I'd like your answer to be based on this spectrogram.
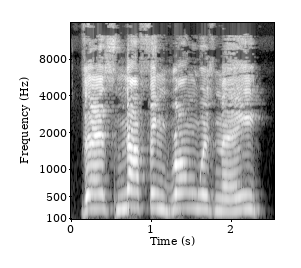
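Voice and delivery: very high-pitched, cross, snappy voice. Narrator reads the engine's reply to a kind question, said crossly. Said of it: "replied Thomas crossly".

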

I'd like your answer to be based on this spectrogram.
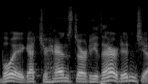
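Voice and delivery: put-on Irish accent. Quoting what a man says to someone, imitating an Irish accent. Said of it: "imagine with a more Irish accent".

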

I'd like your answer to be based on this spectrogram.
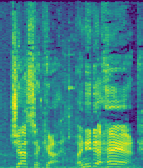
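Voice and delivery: very high, shrill yelled shout. Playing Resident Evil, the speaker calls to Jessica for help, shouting. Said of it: "Why are you shouting?".

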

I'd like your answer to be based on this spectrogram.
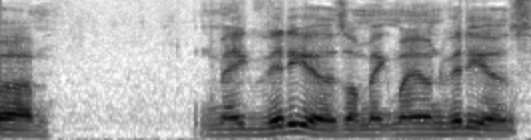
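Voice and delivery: ordinary talk, nothing marked

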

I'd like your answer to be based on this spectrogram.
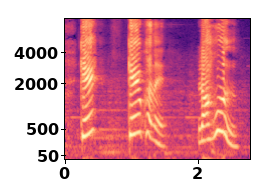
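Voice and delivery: suddenly screaming out. Mithila, coming down the stairs, sees a man standing there and calls Rahul in a sudden scream. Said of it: "হঠাৎই চিৎকার করে উঠল".

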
